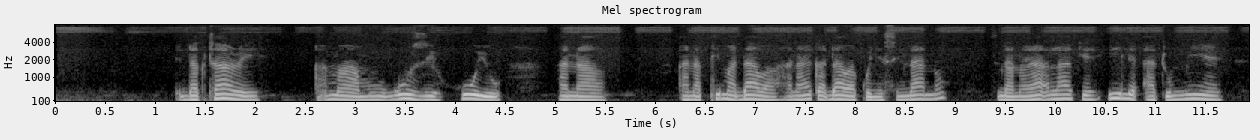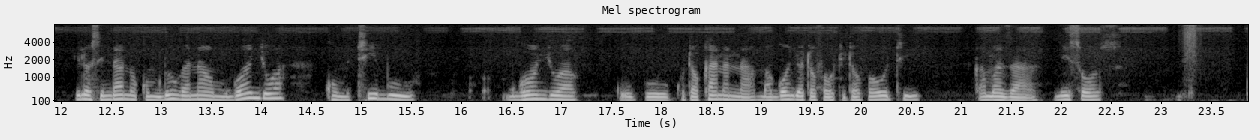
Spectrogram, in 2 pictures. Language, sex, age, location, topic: Swahili, male, 18-24, Kisumu, health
